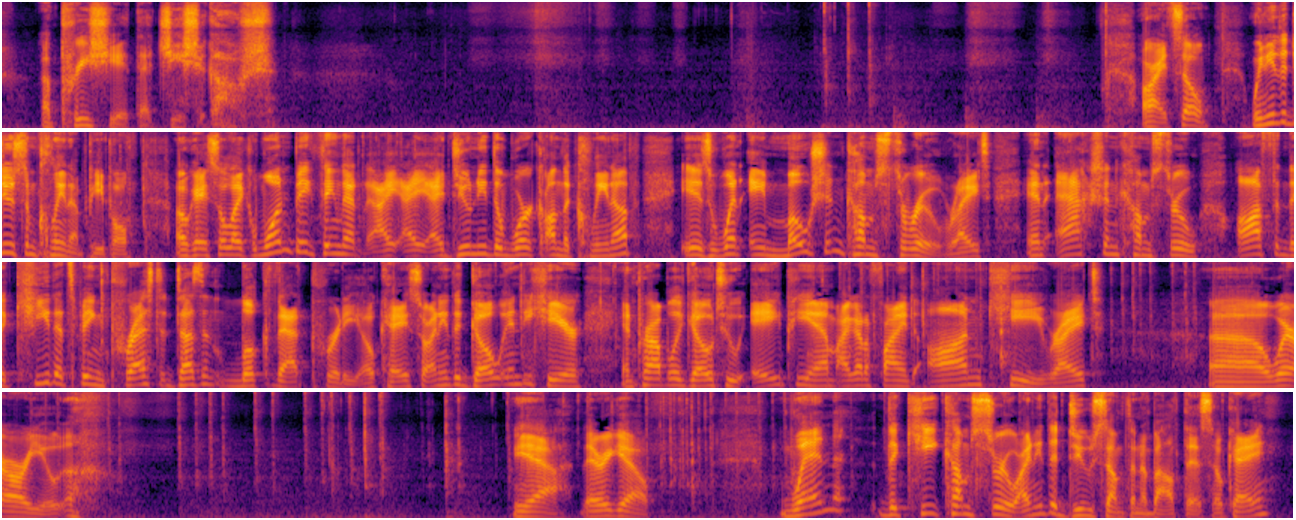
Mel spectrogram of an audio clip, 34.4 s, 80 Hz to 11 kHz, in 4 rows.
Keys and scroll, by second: 5.4 alt+{, 9.0-12.5 typing, 10.2 ctrl+d, 10.3 ctrl+d, 14.1 typing, 18.8 ctrl+p, 20.4 ctrl+c, 20.9-24.1 typing, 24.2 ctrl+q, 24.4 ctrl+j, 24.5 ctrl+u, 25.8 ctrl+k, 27.3 ctrl+j, 27.6 ctrl+j, 28.0 ctrl+c, 28.5 *, 29.2 ctrl+c, 29.4 ctrl+c, 29.6 ctrl+w, 29.7 ctrl+o, 30.0 ctrl+:, 30.2 Return, 30.3-33.6 typing.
